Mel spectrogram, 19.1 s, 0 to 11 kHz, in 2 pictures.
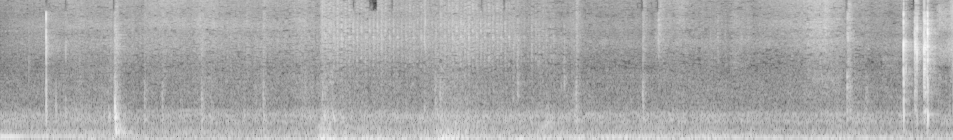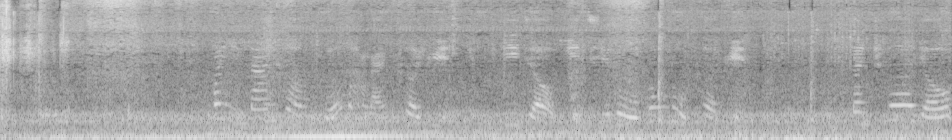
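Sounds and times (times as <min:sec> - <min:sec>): bus engine and road rumble: 0:00.0 - 0:19.0
knocks and rattles: 0:00.4 - 0:06.8.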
